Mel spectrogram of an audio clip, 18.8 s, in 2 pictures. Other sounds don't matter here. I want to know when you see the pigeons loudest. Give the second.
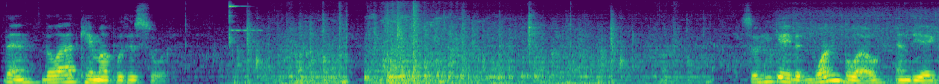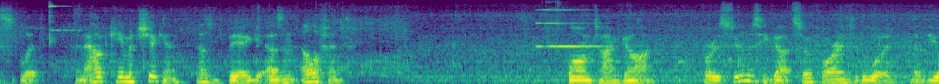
4 s.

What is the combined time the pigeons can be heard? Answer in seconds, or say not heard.
7 s.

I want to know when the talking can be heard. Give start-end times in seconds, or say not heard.
0.0-1.6, 7.4-12.9, 15.1-18.7.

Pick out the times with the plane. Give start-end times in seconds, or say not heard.
not heard.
